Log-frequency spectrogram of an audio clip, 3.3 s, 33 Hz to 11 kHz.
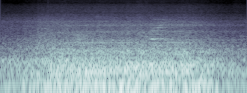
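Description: A Korean passenger train pulled by a 7,600-class diesel locomotive runs along the track, a loud, steady rumbling roar with rolling wheel noise, heard close from an observation car.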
